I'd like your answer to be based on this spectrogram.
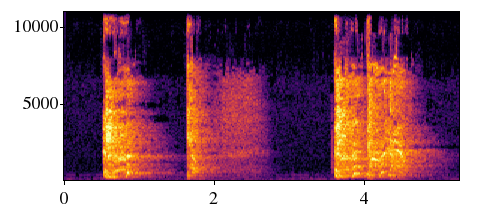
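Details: Woman chain-smoking two cigarettes in a real session, coughing heavily with occasional spitting: three heavy, harsh coughing bouts, the last a double burst, in a quiet room; a strong, rough smoker's cough.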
